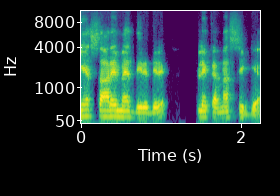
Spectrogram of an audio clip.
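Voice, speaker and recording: Here a man speaks at a medium pitch with a Rajasthani accent. The sound is dry and close, with no echo. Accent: Rajasthani Hindi. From Jaisalmer, Rajasthan, India. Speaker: folk musician. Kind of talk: interview.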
